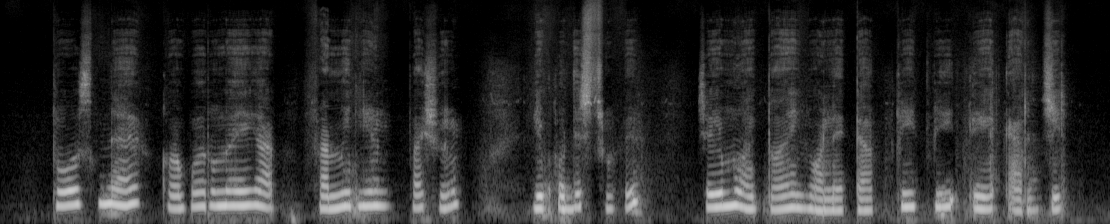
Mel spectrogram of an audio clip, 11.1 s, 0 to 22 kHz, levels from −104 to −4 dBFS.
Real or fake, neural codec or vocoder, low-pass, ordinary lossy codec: fake; codec, 44.1 kHz, 1.7 kbps, Pupu-Codec; none; none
